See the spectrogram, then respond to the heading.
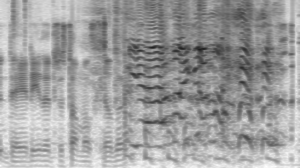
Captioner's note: laughter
